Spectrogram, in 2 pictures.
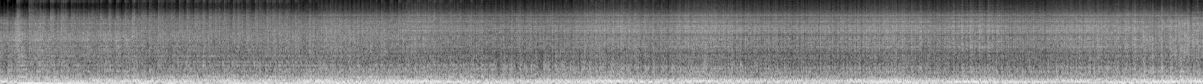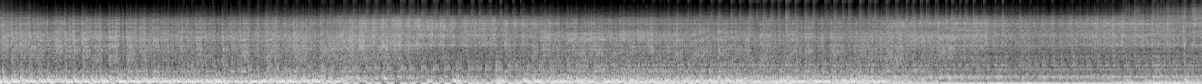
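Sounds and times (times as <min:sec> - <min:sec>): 
ventilator: 0:00.0 - 0:24.0.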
